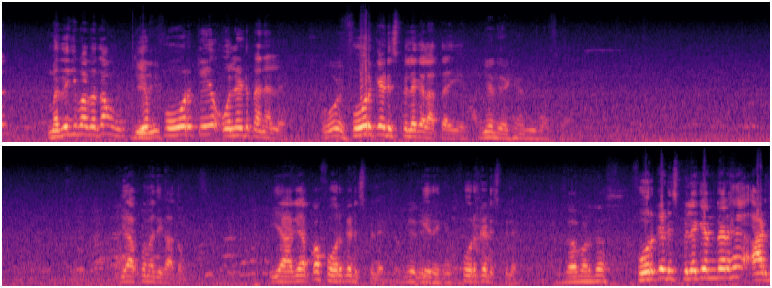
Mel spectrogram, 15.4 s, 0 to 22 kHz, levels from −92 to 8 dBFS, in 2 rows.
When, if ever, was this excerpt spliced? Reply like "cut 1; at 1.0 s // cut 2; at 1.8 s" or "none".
none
